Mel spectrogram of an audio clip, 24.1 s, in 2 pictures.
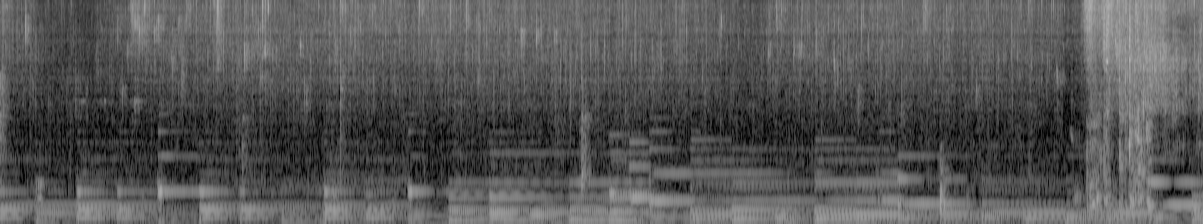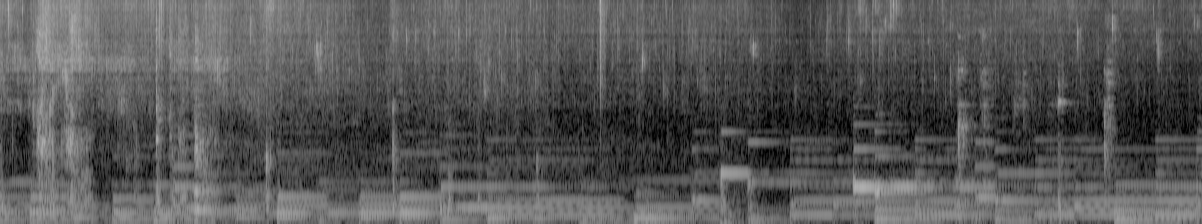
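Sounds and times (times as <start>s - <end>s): background music: 0.0s - 24.0s
food sizzling in hot oil: 0.0s - 24.0s
stirring in a pot: 10.7s - 15.2s.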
